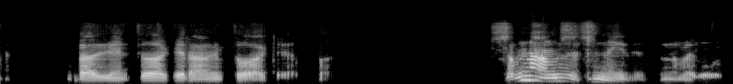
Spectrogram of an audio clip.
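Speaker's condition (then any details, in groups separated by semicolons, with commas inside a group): Facial paralysis after surgery; tongue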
